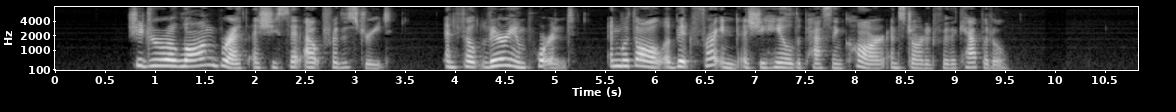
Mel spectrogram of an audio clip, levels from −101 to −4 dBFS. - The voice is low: No, high, 220 Hz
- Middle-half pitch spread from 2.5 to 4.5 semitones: No, average, 5.3 semitones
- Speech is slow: No, average, 190 wpm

